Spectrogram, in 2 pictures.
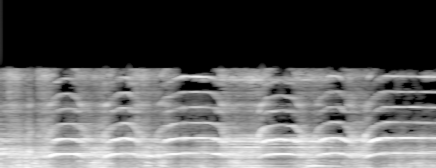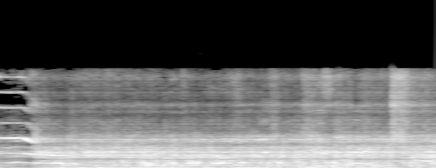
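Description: A crowd of people talking and shouting over music, with a high melody of about eight short, bending notes in the first half.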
